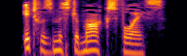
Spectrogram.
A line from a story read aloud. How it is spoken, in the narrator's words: said Elsie firmly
